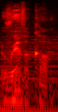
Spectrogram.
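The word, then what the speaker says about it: Revachol: pronounces Revocol with a hard K, unlike So, other people. Revocol? I like to pronounce it the hard way. The old way. The Vespertine way.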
